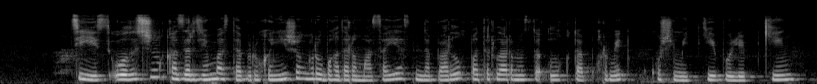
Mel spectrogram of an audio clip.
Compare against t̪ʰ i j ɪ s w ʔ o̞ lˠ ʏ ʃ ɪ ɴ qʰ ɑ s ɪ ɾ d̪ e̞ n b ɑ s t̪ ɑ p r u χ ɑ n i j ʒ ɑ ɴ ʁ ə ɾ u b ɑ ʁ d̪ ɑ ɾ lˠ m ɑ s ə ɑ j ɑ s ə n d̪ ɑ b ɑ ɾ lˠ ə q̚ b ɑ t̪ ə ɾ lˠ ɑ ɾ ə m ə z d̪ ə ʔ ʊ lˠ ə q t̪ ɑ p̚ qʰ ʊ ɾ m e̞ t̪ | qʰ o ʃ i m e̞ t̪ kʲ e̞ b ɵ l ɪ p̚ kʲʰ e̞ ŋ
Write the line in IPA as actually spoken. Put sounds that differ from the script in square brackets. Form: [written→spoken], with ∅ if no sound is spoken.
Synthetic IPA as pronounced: t̪ʰ i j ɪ s w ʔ o̞ lˠ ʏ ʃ ɪ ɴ qʰ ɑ [s→z] ɪ ɾ d̪ e̞ n b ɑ s t̪ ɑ p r u χ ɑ n i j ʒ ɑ ɴ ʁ ə ɾ u b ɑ ʁ d̪ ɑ ɾ lˠ m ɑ s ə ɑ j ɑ s ə n d̪ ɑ b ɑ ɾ lˠ ə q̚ b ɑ t̪ ə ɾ lˠ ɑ ɾ ə m ə z d̪ ə ʔ ʊ lˠ ə q t̪ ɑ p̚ qʰ ʊ ɾ m e̞ t̪ | qʰ o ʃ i m e̞ t̪ kʲ e̞ b ɵ l ɪ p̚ kʲʰ e̞ ŋ

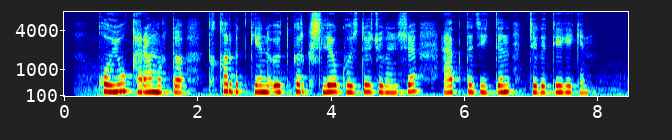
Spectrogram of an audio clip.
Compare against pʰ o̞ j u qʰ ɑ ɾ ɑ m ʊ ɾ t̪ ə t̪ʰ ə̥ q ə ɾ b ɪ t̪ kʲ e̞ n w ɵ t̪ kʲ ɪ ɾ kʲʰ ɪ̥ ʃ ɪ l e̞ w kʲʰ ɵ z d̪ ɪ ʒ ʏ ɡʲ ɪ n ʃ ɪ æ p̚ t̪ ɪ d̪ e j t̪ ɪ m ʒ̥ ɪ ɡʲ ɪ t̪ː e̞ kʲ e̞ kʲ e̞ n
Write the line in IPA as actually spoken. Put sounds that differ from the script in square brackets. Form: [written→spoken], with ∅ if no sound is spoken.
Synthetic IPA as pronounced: [pʰ→qʰ] o̞ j u qʰ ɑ ɾ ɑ m ʊ ɾ t̪ ə t̪ʰ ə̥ q ə ɾ b ɪ t̪ kʲ e̞ n w ɵ t̪ kʲ ɪ ɾ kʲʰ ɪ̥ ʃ ɪ l e̞ w kʲʰ ɵ z d̪ ɪ ʒ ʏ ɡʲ ɪ n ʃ ɪ æ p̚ t̪ ɪ d̪ e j t̪ ɪ [m→n] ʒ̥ ɪ ɡʲ ɪ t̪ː e̞ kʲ e̞ kʲ e̞ n

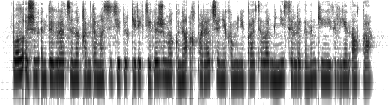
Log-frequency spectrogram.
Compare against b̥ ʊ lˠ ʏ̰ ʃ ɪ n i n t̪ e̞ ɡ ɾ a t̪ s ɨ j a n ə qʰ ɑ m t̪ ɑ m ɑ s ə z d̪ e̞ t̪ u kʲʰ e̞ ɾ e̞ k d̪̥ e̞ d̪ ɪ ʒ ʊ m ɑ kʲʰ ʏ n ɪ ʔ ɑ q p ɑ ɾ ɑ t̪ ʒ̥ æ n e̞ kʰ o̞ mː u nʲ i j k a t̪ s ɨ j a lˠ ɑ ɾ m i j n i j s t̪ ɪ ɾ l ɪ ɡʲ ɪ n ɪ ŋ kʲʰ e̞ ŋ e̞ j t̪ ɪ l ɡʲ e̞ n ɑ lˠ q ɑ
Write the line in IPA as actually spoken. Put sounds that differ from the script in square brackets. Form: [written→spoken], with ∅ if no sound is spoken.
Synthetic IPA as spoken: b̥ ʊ lˠ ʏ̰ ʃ ɪ n i n t̪ e̞ ɡ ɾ a t̪ s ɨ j a n ə qʰ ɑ m t̪ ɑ m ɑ s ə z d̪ e̞ t̪ u kʲʰ e̞ ɾ e̞ k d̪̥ e̞ d̪ ɪ ʒ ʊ m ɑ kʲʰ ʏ n ɪ ʔ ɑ q p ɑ ɾ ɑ t̪ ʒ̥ æ n e̞ kʰ o̞ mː u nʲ i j k a t̪ s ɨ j a lˠ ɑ ɾ m i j n i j s t̪ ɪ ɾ l ɪ ɡʲ ɪ n ɪ ŋ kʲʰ e̞ ŋ e̞ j t̪ ɪ l ɡʲ e̞ n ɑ lˠ q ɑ

